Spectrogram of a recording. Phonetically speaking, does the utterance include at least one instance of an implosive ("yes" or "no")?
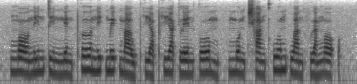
no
